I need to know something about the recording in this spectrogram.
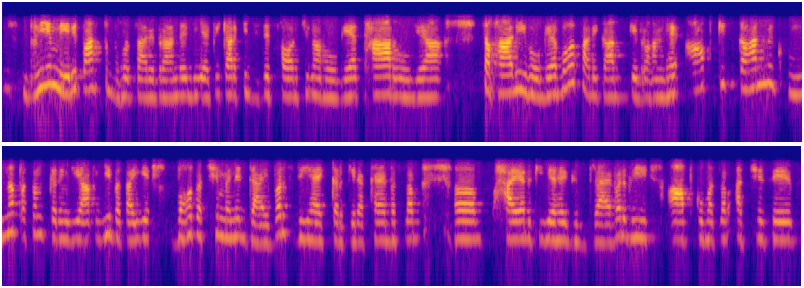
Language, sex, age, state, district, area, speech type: Hindi, female, 18-30, Uttar Pradesh, Pratapgarh, rural, conversation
